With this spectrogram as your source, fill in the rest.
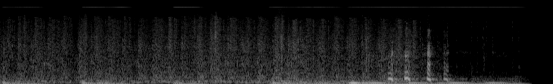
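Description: TNT blocks explode in a burst of rumbling blasts in a video game.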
